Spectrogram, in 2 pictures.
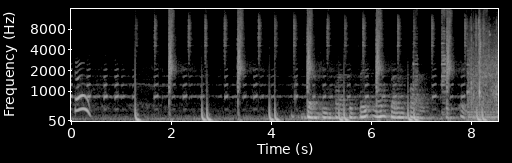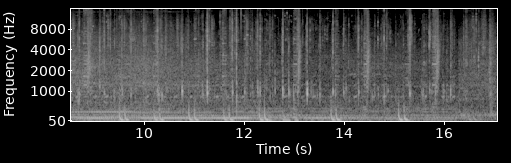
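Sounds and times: music: 0.0 - 17.0
horse hooves clip-clopping on gravel: 7.9 - 17.0.

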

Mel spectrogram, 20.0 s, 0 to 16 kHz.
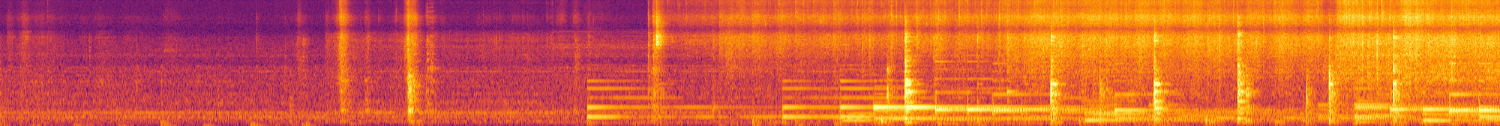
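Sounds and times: vegetables sizzling in oil: 8.7 - 20.0.

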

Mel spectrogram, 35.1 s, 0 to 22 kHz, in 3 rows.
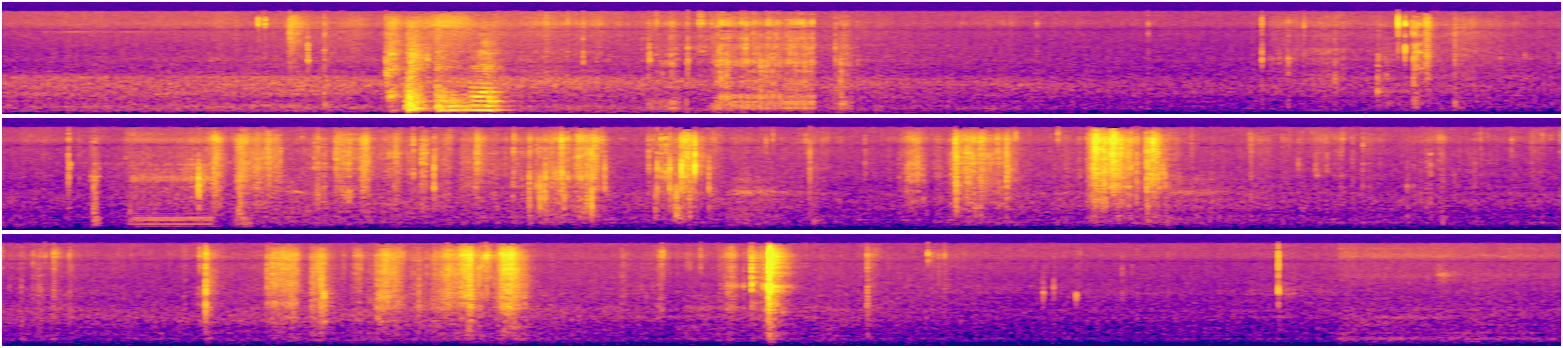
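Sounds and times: paper and cardboard rustling: 13.1 - 17.2, 18.4 - 24.0, 24.9 - 27.4.

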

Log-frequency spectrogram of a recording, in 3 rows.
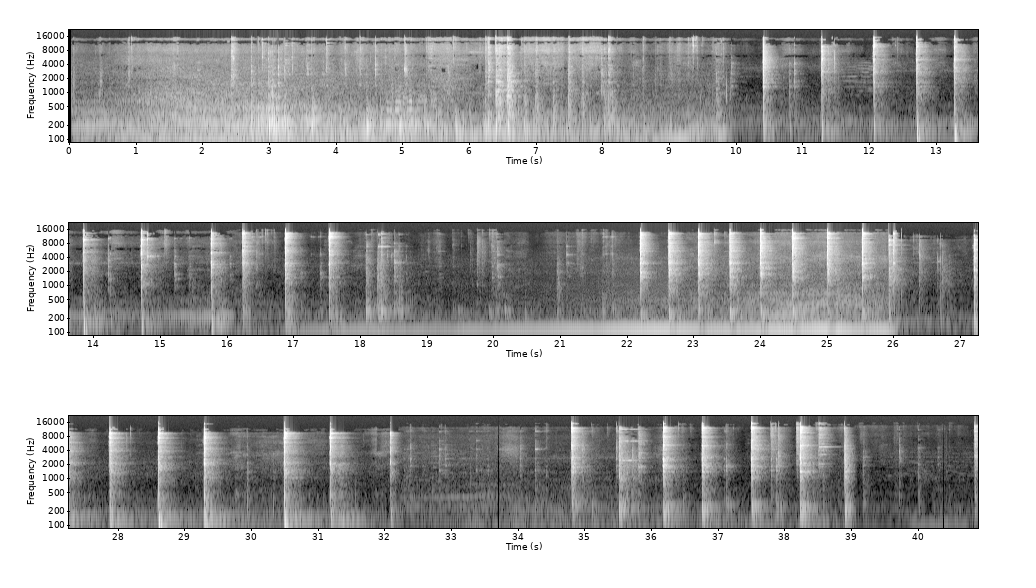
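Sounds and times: hammer striking metal punch: 10.4 - 15.1, 22.2 - 26.2, 27.2 - 29.7, 30.5 - 32.2.

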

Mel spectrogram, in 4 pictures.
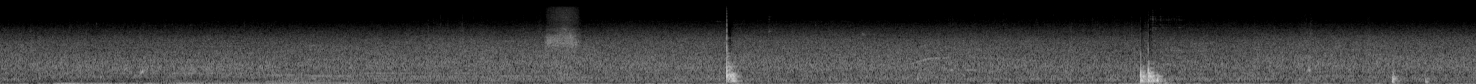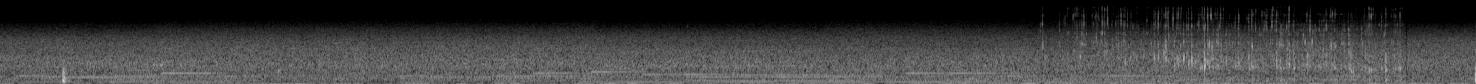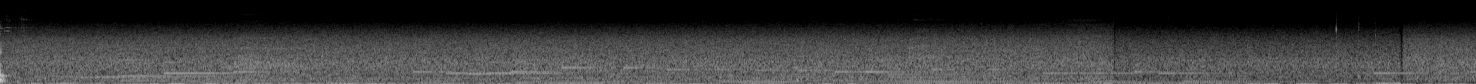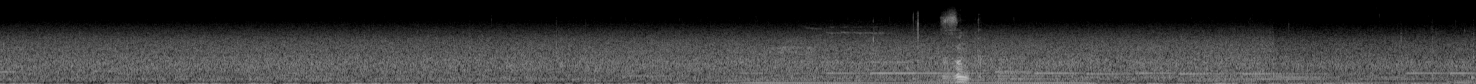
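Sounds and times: brief hiss: 5.4 - 5.9
glass vase knocking on table: 7.3 - 7.5, 11.4 - 11.7, 25.2 - 28.8
tea pouring into a bowl: 25.1 - 28.8.

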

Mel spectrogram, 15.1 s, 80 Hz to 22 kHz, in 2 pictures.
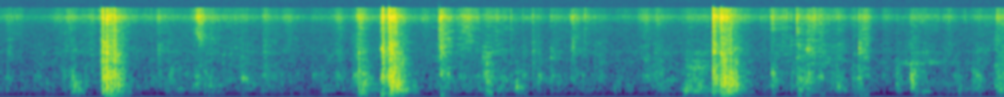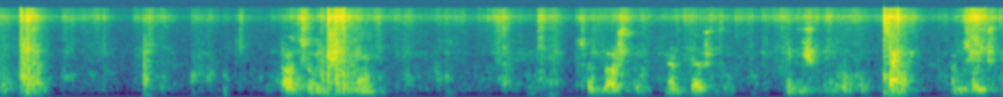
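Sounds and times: bare feet thudding on mats: 0.4 - 4.2, 5.1 - 11.8.

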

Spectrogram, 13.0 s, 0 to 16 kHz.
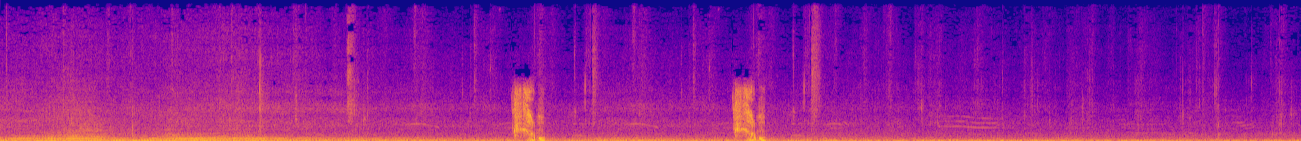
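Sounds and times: vehicle engine running: 0.0 - 9.2.

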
